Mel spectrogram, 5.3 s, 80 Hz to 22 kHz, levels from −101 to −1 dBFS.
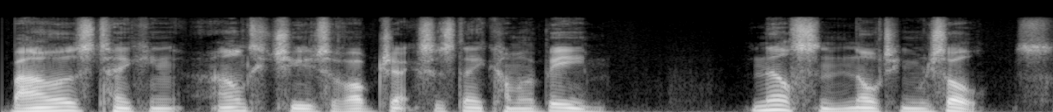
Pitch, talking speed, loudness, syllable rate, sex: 110 Hz, 135 wpm, -18 LUFS, 5.1 syllables/s, male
